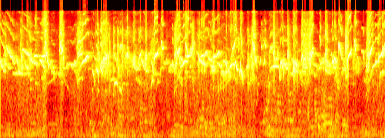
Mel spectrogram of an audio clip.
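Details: Oriental magpie-robin (kacer) in a fighting display with its tail opened, delivering a loud, hurried medley of piercing whistles, squeaky chirps and rattling trills, with frequent tapping clicks.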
